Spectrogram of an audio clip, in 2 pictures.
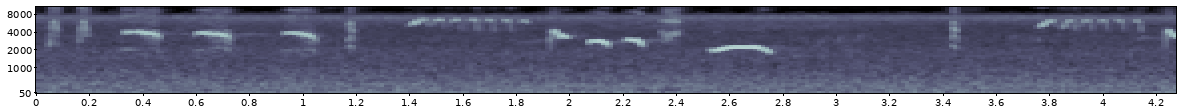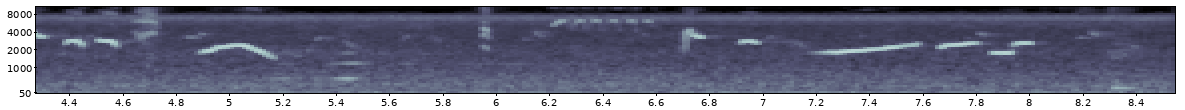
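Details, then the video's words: Varied song of a white-rumped shama, played as a lure to make stressed birds start singing. Clusters of quick paired whistles, downward-curving notes, brief high trills and long rising slurs repeat over several phrases. "Pancingan murai batu ampuh cocok untuk pancingan murai batu stres malas bunyi"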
